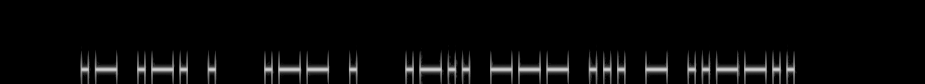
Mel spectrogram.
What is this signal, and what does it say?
Morse code, heard as a keyed tone, about 17 wpm, 700 Hz. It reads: ARE WE LOST?
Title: Sentences from Top 1400 Words 17wpm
